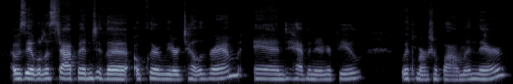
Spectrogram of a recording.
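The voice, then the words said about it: Slightly hoarse voice. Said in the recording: “you can hear I'm a little hoarse because all I do is talk on the phone”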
